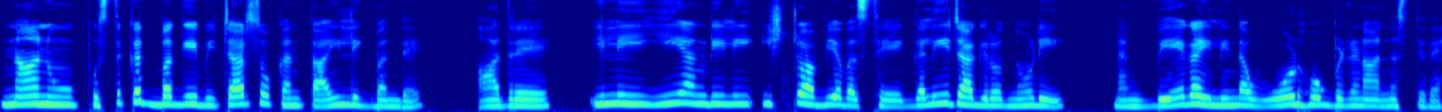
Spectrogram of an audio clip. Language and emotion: Kannada, disgusted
